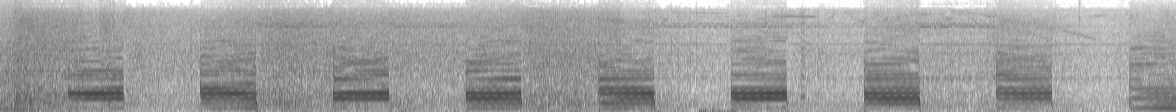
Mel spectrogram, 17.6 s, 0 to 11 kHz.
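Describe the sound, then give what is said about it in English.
A droning shortwave numbers-station buzzer, broadcasting since as early as 1976, sounds in steady one-second bursts with short gaps, repeating about nine times over a constant hiss of radio static. No voices. “Let's listen to the buzzer real fast.”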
